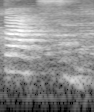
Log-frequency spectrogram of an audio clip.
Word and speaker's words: táxi: Tenho aqui a palavra táxi. A sílaba tônica mais forte é o tá.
